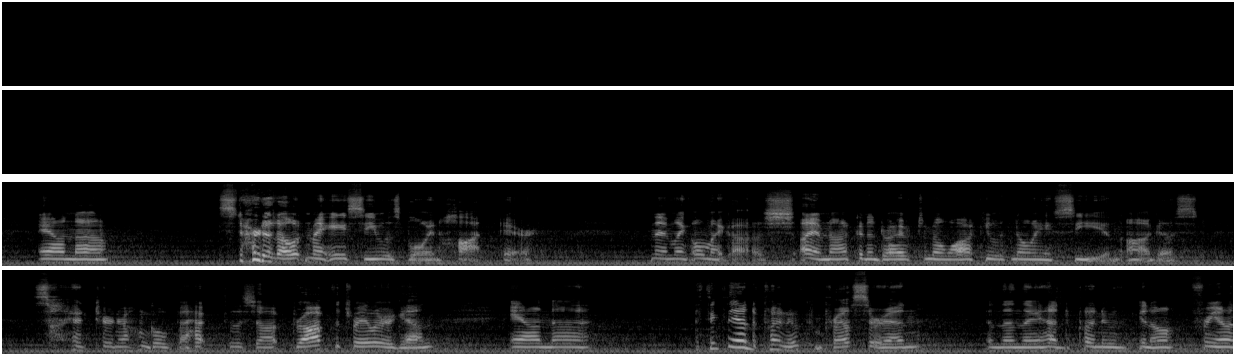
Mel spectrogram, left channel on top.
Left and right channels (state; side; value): silent; left; digital silence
